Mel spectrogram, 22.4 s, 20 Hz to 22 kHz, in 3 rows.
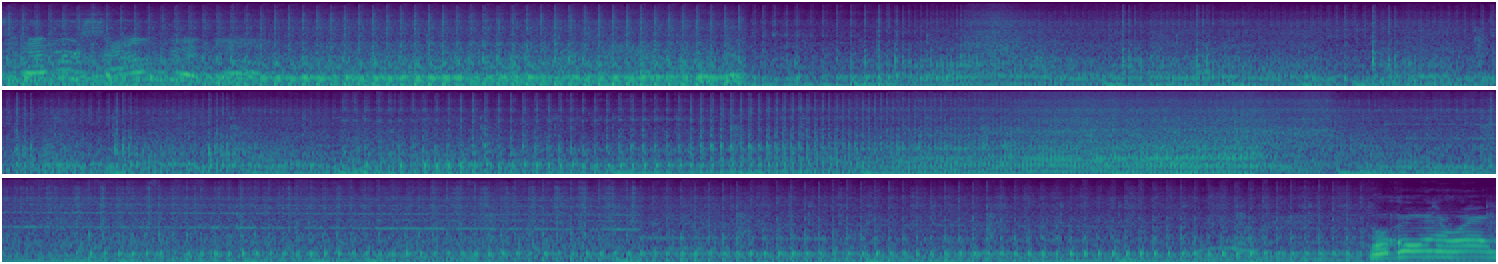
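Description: A racing lawn mower billed as the world's fastest, making about 40 horsepower on a dyno pull, its engine revving in rising and falling whines alongside clattering mechanical noise, with voices talking over it.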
